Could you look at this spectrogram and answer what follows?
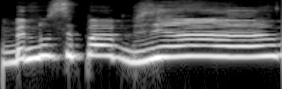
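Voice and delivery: put-on high, drawn-out protest in Mahoran accent. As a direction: imitate a child objecting in Mahoran accent. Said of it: "Avec l'accent". (protestation aiguë, accent mahorais)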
